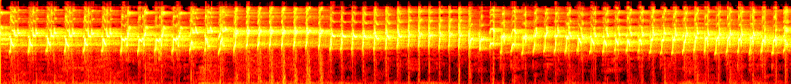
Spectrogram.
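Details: Fighter laughingthrush giving a long laughing call: a continuous chattering run of rapid, evenly repeated harsh notes, about three per second, lasting the whole clip without a break.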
